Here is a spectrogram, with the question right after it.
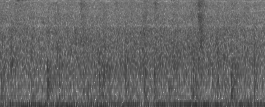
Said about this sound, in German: Es regnet und auf der Plane prasselt es.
